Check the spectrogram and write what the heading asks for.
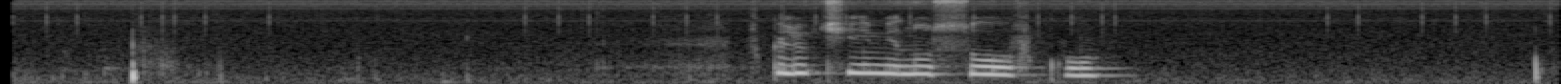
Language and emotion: Russian, sad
